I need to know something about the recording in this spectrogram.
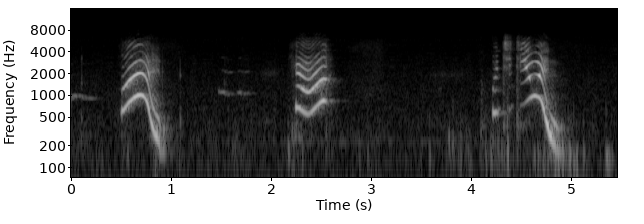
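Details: Domestic cat talking to its owners indoors: three drawn-out meows about two seconds apart, each bending up then sliding down, the last longest and loudest.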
